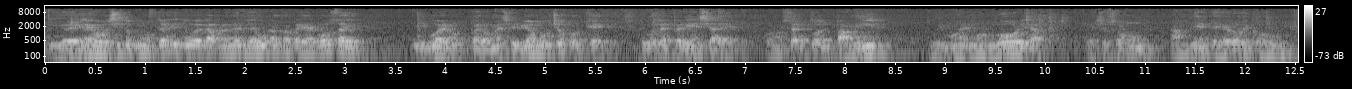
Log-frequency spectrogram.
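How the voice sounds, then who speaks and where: A man's voice: medium pitch, a little fast, mellow. Older man lecturing in an echoey room. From Cuba. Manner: conversational, explains with examples and asides. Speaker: guest lecturer. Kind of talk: university lecture. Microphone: no microphone, distant recording. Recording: very echoey room, distant mic, faint noise.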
